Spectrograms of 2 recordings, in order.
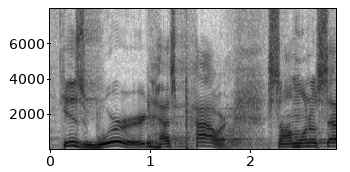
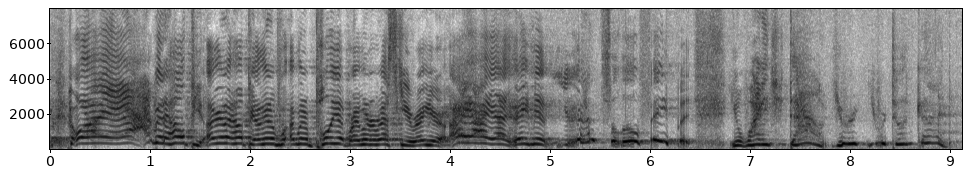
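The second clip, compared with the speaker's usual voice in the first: much higher, laughing friendly rescuer; Jesus voice; 11 semitones higher, faster than usual. Acted. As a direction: play Jesus cheerfully pulling him up. Preacher voicing Jesus helping Peter.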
